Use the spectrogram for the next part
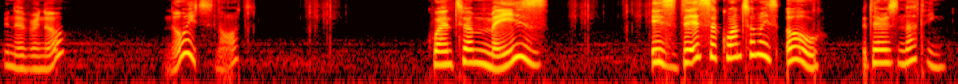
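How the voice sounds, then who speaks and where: A woman's voice: high-pitched, lively intonation, takes it slowly, pauses often, darkish tone, no room sound. A young woman streaming a game, musing aloud and asking herself questions as she plays. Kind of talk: casual gameplay commentary.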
